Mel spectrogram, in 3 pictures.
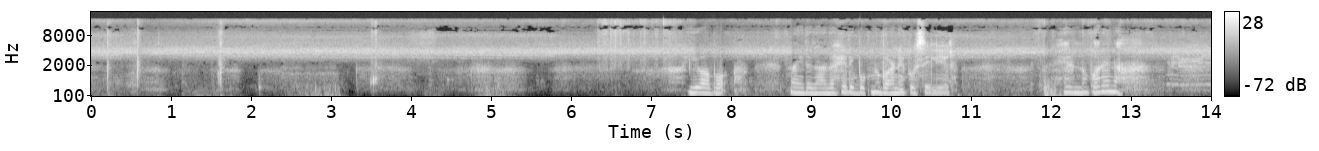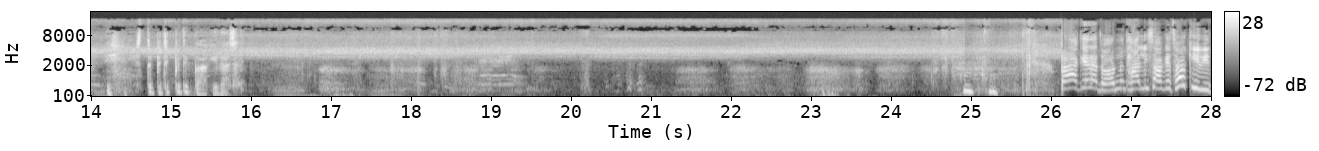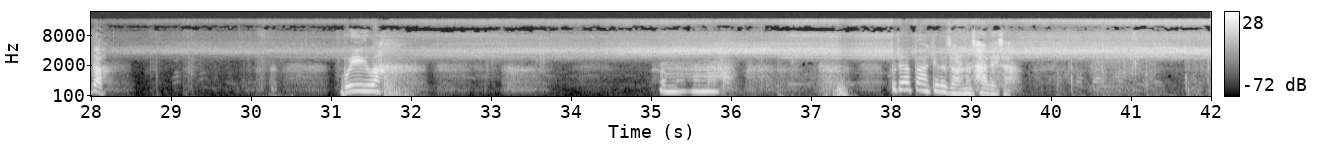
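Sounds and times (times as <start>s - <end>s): high-pitched insect chorus: 0.0s - 42.0s.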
